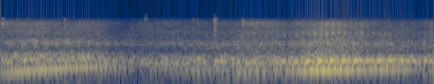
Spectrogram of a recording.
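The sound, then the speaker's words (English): Two cars' engines idle outside in Baghdad with a steady low rumble and hum, a droning tone that rises slightly in pitch and loudness partway through, as if one engine is revved gently. “Two cars are out there, Mr.”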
